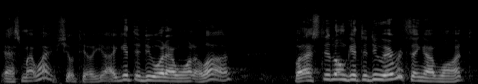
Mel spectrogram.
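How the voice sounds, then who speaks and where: A man preaching a sermon in a folksy, emphatic manner, swinging between loud exhortation and quieter joking asides. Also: high-pitched, animated, quick pace, creaky. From United States. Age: 70s. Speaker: Baptist preacher.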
